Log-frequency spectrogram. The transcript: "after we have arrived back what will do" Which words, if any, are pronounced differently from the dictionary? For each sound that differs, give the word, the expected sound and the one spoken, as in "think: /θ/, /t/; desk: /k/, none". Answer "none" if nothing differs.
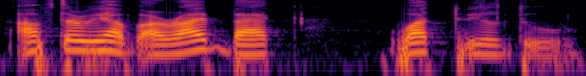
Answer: arrived: /v/, none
